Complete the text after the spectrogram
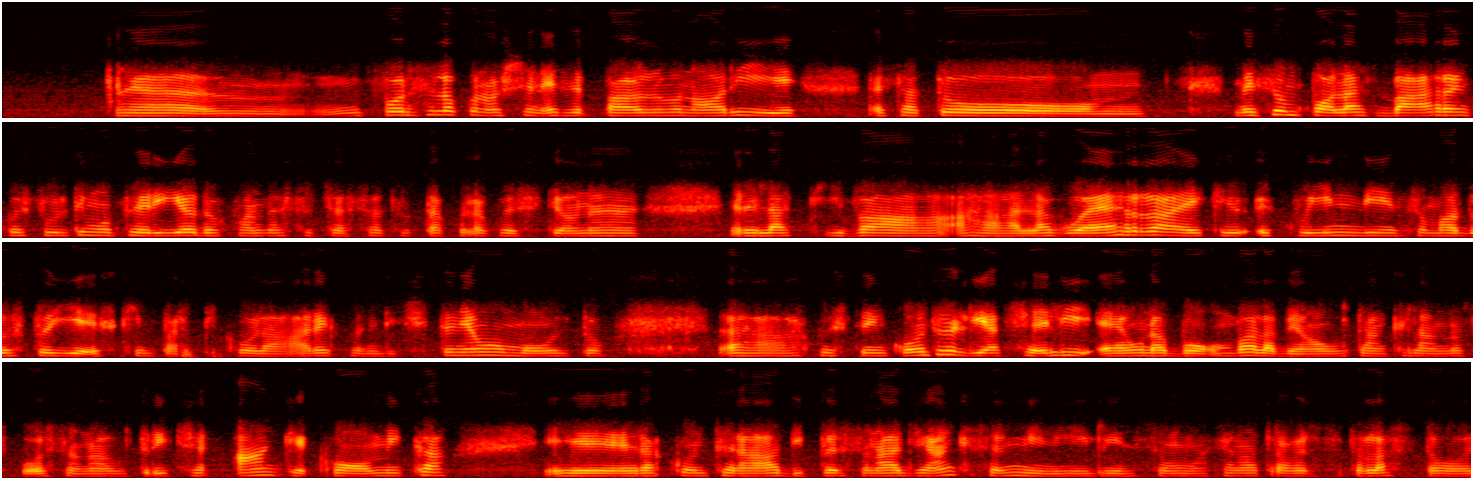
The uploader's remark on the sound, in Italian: In questa puntata sono intervenuti in diretta telefonica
